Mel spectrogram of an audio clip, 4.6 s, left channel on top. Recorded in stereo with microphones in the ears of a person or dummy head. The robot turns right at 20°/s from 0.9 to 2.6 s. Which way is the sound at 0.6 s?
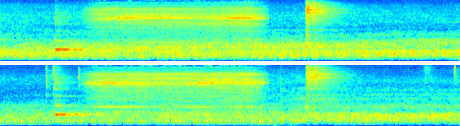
10° right (ahead or behind).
